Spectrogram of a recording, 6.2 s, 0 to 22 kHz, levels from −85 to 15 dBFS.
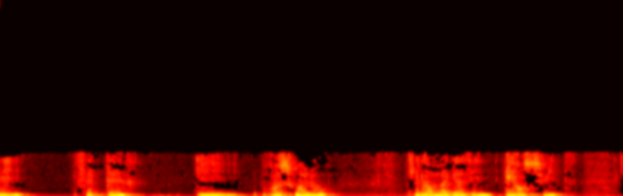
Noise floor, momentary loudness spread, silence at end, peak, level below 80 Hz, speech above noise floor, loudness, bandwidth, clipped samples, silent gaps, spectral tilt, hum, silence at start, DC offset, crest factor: -47 dBFS; 11 LU; 0.55 s; -6 dBFS; -44 dBFS; 29 dB; -19 LUFS; 5.2 kHz; under 0.1%; none; -7 dB/octave; none; 0 s; 0.4%; 14 dB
